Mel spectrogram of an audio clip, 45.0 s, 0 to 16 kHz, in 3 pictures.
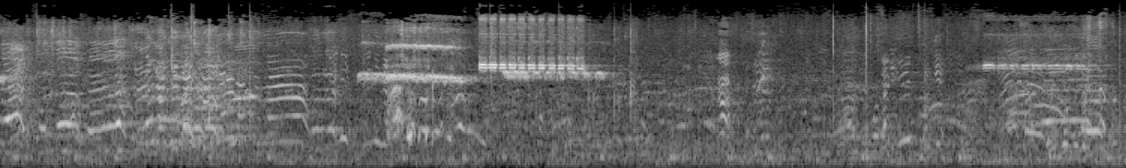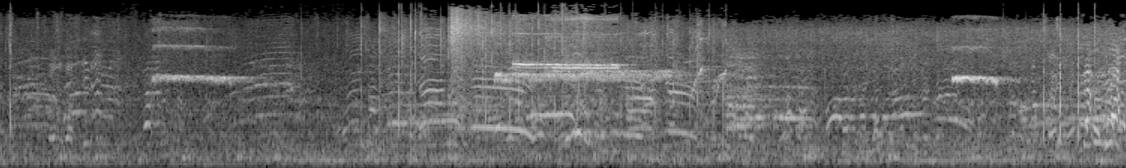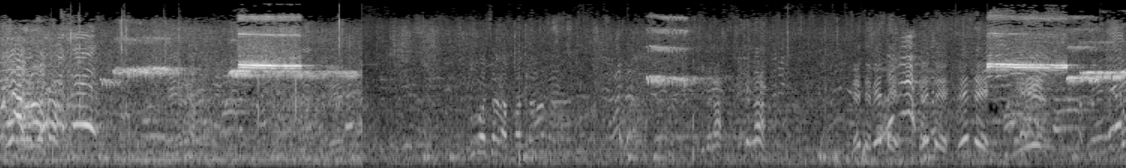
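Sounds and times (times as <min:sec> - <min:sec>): players calling: 0:00.0 - 0:08.3, 0:09.6 - 0:19.1, 0:20.4 - 0:34.9, 0:41.7 - 0:45.0
referee's whistle blowing: 0:04.8 - 0:08.2, 0:13.0 - 0:14.6, 0:17.0 - 0:18.4, 0:21.6 - 0:24.7, 0:27.7 - 0:28.5, 0:31.3 - 0:32.5, 0:33.1 - 0:34.9, 0:38.6 - 0:39.4, 0:43.2 - 0:45.0.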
